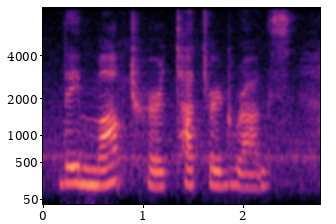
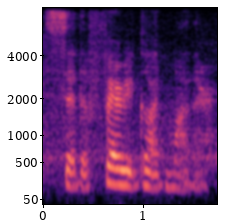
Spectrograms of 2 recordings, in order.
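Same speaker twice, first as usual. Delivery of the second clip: plain reading voice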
